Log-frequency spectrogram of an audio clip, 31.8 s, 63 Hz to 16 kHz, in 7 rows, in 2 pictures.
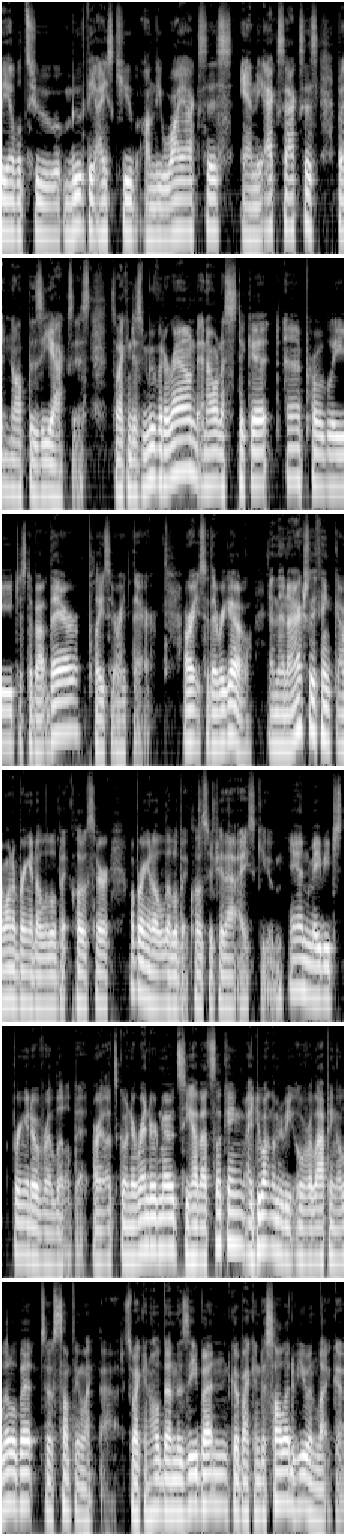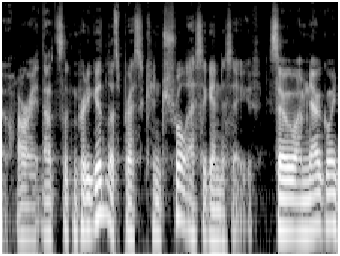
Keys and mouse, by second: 10.2-10.6 drag, 10.6-12.3 middle drag, 12.6 shift+middle drag, 14.0 g, 14.0-15.4 drag, 15.6 click, 16.5 KP_0, 17.4 g, 18.4-19.1 drag, 19.1 a, 19.1 z, 21.1 g, 22.2 a, 24.8 z, 27.8 shift+middle click, 29.6 ctrl+s.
